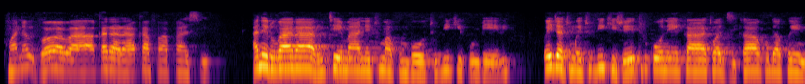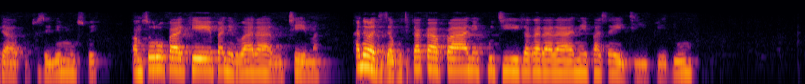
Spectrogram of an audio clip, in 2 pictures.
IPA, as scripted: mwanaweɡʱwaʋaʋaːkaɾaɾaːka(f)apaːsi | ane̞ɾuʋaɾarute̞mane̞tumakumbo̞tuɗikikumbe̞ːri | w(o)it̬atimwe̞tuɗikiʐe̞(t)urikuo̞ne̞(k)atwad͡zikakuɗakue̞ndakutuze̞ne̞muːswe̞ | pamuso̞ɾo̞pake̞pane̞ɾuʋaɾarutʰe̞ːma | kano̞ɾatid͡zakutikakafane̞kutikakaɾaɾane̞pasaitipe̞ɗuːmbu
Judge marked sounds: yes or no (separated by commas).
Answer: yes, yes, yes, yes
